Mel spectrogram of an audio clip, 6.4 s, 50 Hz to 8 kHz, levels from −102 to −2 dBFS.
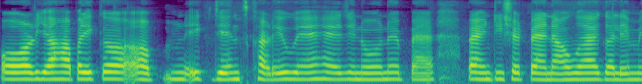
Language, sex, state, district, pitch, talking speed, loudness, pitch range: Hindi, female, Chhattisgarh, Rajnandgaon, 230 Hz, 170 wpm, -16 LUFS, 225-235 Hz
